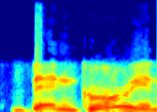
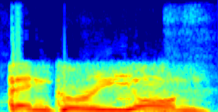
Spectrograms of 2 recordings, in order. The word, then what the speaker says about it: Ben-Gurion: Sometimes I tell people it was shocking me to discover the name of the airport isn't Ben-Gurion Airport. It's Ben-Gurion. – Yes. – That's how Israelis pronounce it.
